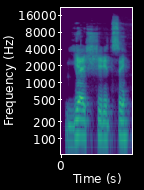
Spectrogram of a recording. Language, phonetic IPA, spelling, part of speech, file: Russian, [ˈjæɕːɪrʲɪt͡sɨ], ящерицы, noun, Ru-ящерицы.ogg
- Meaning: inflection of я́щерица (jáščerica): 1. genitive singular 2. nominative plural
